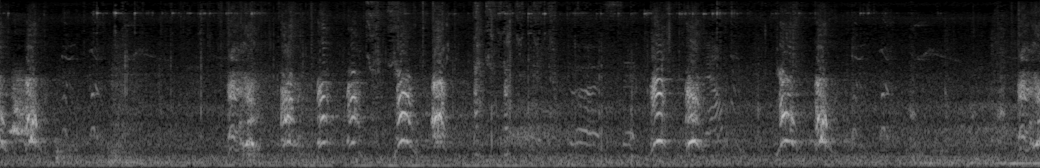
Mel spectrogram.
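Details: Reactive dog in training in Georgia barking in short, irregular bursts of sharp yips, some in quick pairs, with a person speaking throughout and steady background hum.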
